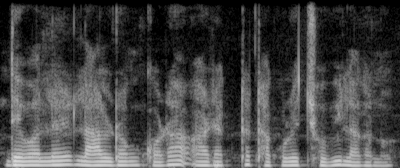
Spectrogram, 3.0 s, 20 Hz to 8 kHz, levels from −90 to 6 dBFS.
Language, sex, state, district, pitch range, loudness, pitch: Bengali, female, West Bengal, Cooch Behar, 170-185 Hz, -17 LUFS, 175 Hz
